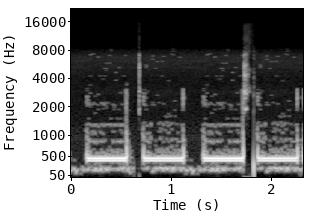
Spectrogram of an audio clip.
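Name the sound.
telephone dialing and ringing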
